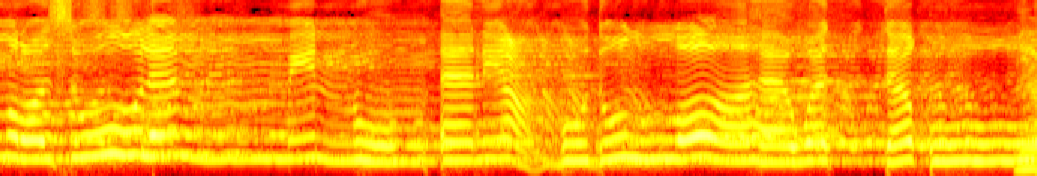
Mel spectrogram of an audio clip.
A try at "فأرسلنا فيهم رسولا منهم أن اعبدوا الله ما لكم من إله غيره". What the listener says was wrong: اعبدوا الله ما لكم من إله غيره. একটু তো দুইটা শব্দ বাদ যাইতেছে। মা লাকুম মিন ইলাহিন গায়রু আছে না? বলো আবার।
